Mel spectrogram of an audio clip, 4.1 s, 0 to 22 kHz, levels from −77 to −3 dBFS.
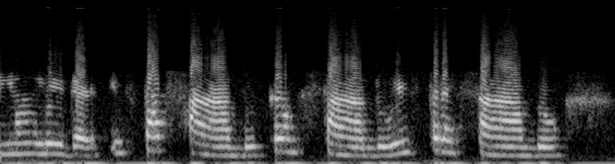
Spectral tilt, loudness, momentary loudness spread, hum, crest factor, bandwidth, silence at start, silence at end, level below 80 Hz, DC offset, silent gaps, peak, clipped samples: -3 dB/octave; -21 LUFS; 7 LU; none; 14 dB; 18 kHz; 0 s; 0 s; -52 dBFS; under 0.1%; none; -8 dBFS; under 0.1%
